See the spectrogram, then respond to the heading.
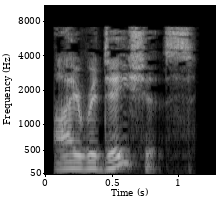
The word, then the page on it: iridaceous: British English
